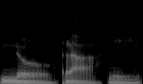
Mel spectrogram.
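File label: "norani", concatenated syllables; Affixing experiment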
